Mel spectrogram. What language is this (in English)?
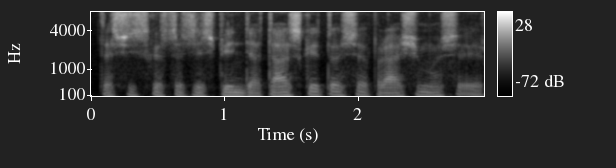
Lithuanian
